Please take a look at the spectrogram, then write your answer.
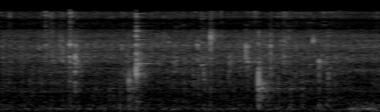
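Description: An egg and potato fry is stirred in a pan, with a soft, close sizzle under a few light scraping strokes and clinks of the spoon.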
